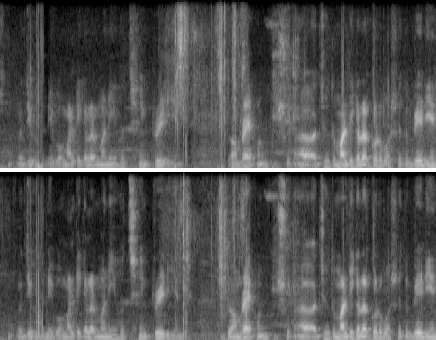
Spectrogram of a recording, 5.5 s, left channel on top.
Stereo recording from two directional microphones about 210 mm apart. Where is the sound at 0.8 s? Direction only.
50° right (ahead or behind).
